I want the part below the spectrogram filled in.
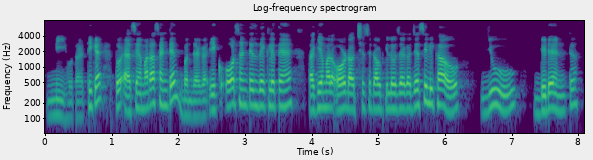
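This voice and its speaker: In a dull lo-fi lesson recording, a male English teacher with a fairly high, dark-toned voice teaches exam-prep grammar at a brisk pace. He breaks things down step by step and repeats his questions while writing out examples.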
